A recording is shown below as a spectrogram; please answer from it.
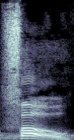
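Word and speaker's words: phở: Pho, pronounced pho, is the heart and soul of Vietnamese cuisine, a dish that encapsulates the essence of the country's rich culinary tradition.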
